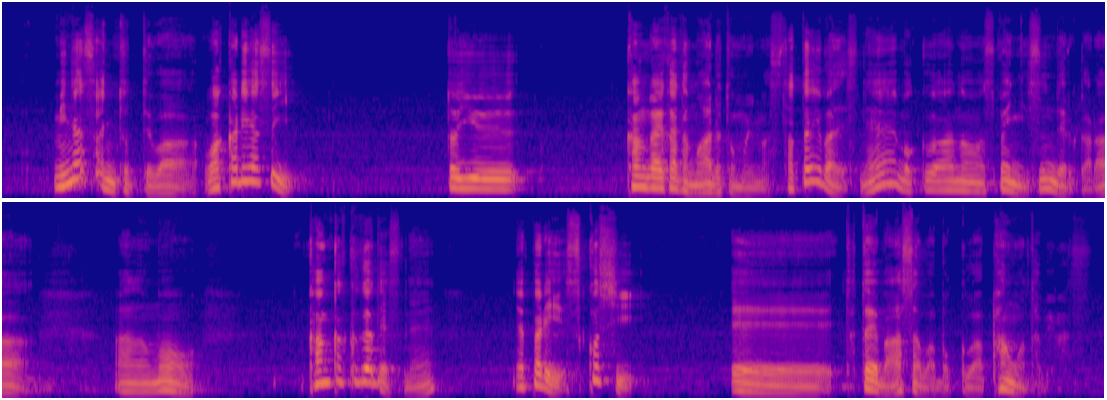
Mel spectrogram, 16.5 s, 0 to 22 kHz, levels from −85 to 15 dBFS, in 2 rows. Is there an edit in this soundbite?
yes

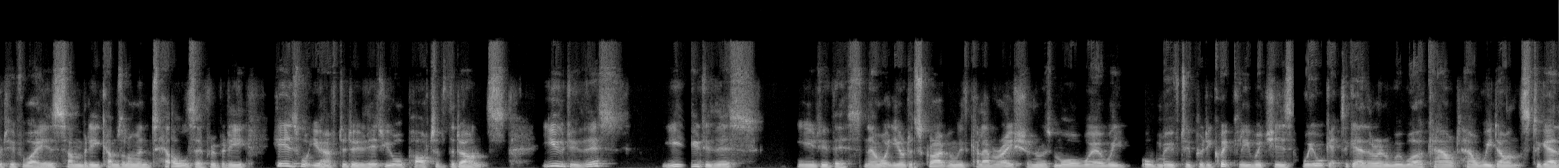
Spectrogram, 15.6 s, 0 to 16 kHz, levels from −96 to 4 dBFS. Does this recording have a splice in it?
no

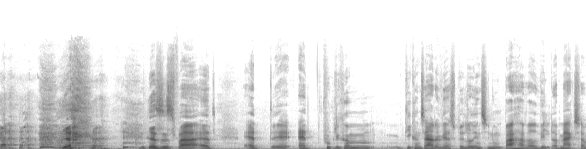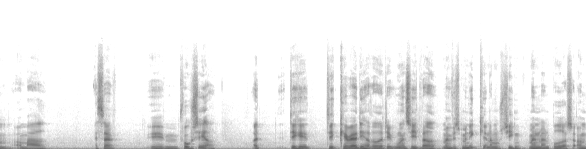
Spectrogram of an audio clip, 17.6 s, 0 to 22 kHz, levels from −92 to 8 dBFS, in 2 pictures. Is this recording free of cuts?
yes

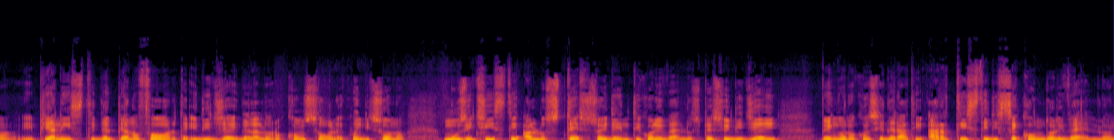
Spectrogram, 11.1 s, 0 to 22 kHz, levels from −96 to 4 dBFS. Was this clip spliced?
no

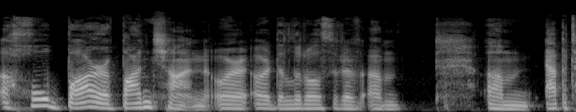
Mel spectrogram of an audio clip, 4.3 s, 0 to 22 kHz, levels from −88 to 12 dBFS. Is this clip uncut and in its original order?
yes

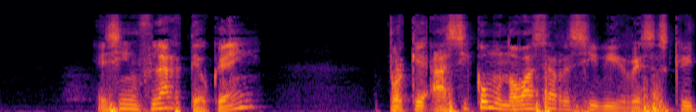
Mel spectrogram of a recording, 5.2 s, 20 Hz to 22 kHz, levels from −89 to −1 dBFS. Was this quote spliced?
no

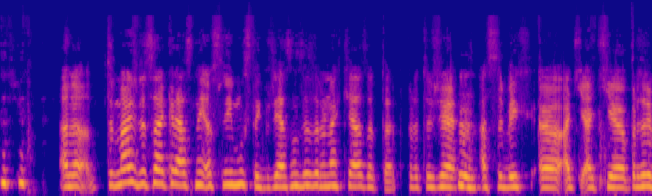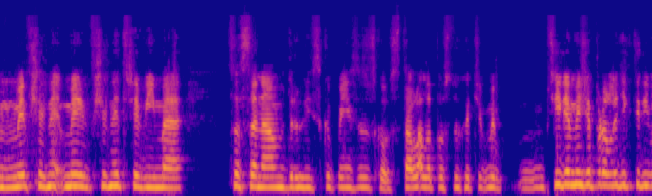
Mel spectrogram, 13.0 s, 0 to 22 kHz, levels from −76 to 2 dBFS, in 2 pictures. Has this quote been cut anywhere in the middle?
yes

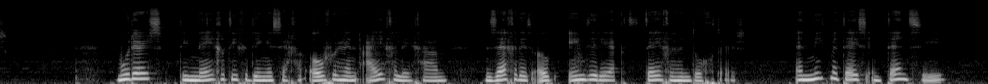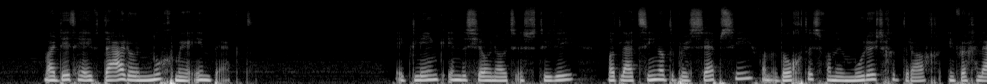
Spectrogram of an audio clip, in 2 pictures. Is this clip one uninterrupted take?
no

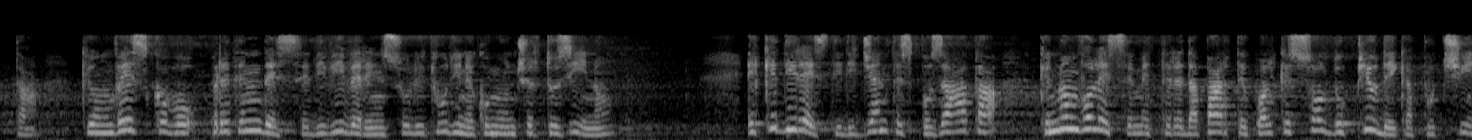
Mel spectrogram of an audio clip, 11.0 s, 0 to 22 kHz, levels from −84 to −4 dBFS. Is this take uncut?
yes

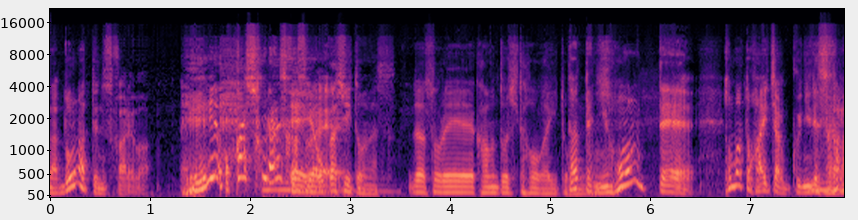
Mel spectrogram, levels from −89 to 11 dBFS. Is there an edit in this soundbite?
yes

